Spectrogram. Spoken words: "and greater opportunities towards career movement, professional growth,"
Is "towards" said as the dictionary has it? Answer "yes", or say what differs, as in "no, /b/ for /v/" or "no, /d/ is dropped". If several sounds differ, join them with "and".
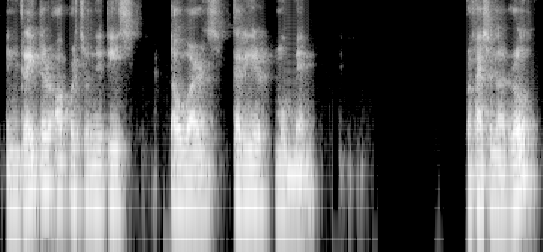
no, /s/ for /z/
